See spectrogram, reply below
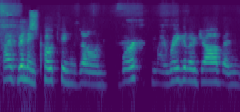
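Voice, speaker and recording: A woman's voice: medium pitch, fairly even intonation, unhurried, no room sound. A woman speaking as a life and health coach over a remote link whose audio cuts in and out, chatting easily and often trailing off. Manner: easygoing, trails off and repeats herself. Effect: remote audio cutting in and out. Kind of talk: casual livestream chat as a guest. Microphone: remote call. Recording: dull lo-fi remote call audio.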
